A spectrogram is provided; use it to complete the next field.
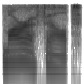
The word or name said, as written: Magherafelt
